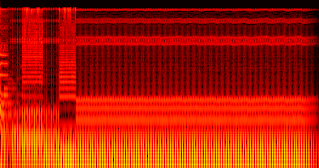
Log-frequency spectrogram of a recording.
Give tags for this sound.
digital
experimental
harsh
melody
multisample
ppg

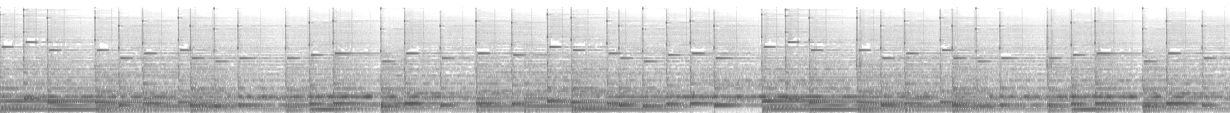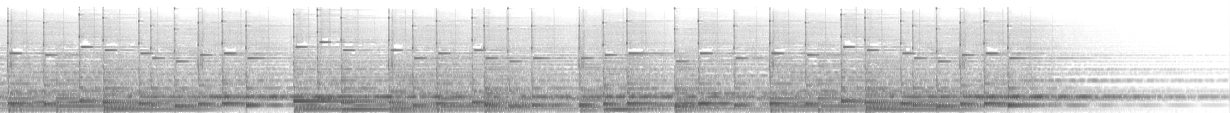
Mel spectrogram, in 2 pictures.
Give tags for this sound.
intresting
story
happy

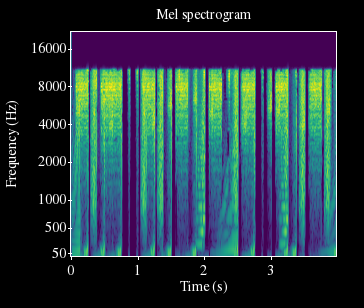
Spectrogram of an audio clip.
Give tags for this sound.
techno
loop
drum
psychedelic

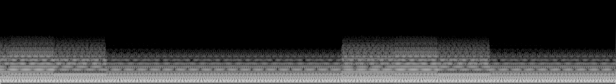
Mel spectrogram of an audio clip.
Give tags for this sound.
electronic
sound

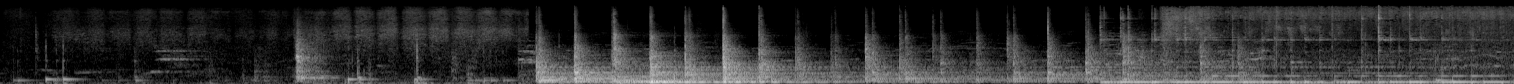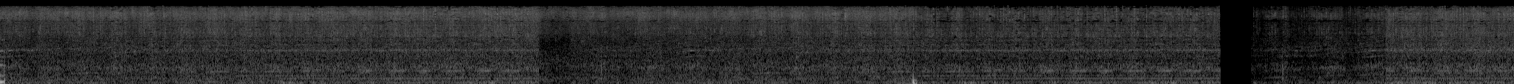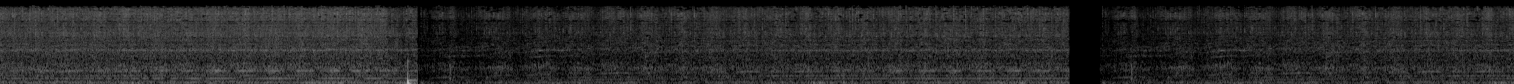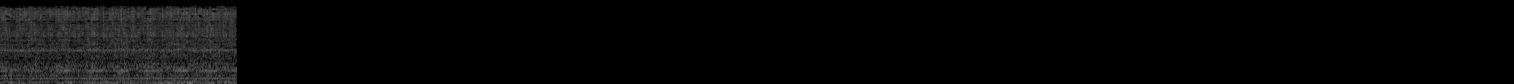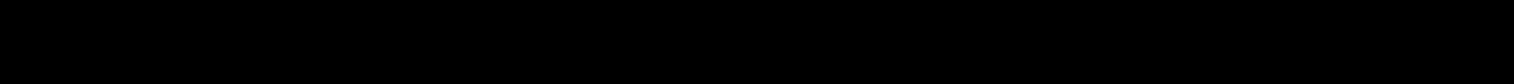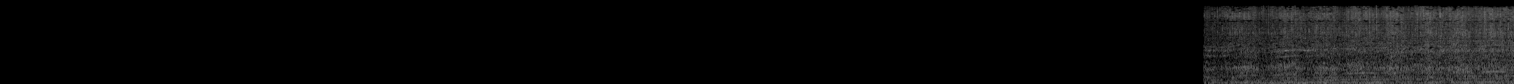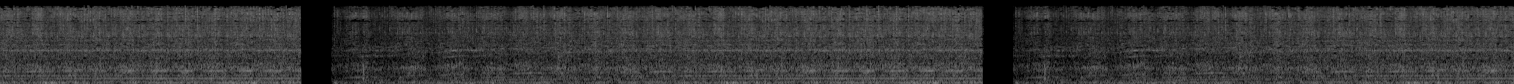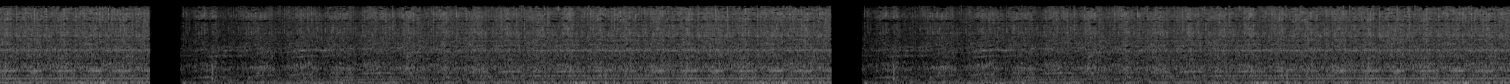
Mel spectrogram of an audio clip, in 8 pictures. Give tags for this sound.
Pac
Sonicpostcards
France

